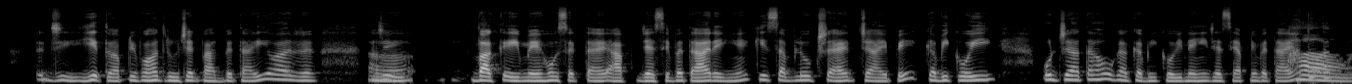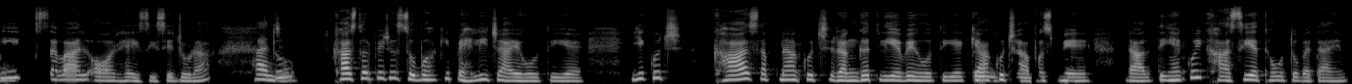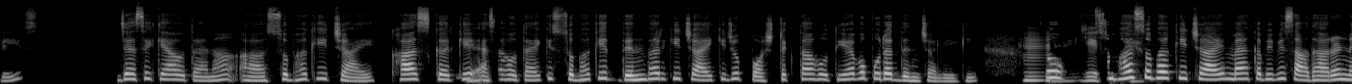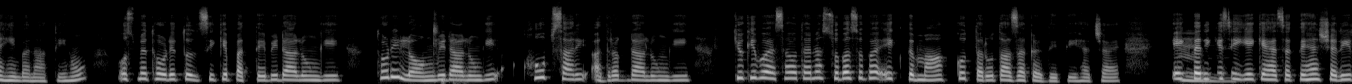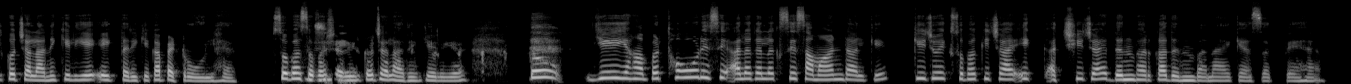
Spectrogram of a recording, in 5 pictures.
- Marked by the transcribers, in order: in English: "प्लीज़?"; laugh
- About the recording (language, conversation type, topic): Hindi, podcast, घर पर चाय-नाश्ते का रूटीन आपका कैसा रहता है?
